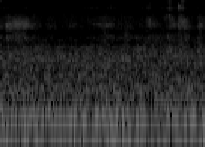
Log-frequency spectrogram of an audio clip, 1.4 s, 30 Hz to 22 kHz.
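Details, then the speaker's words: Medify Air MA-112 large air purifier, ionizer on, fan at speed two to three: low, soft, even rumble with no rattle; barely audible from a step away, running normally. "step away you're not gonna be hearing this speed three step away still don't hear it"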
